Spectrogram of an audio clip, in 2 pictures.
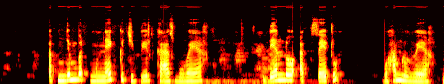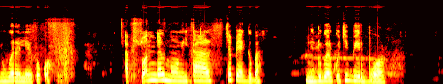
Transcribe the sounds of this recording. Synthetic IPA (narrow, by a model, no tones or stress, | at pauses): ʔap̚ɲɟəmbɐt̚munɛkːəcibiːɾkaːsbuwɛːx | dɛndɔʔak̚sɛtu | buhamluwɛːx | ɲuwəɾɐlɛkɔkɔ̰ | ʔapsɔndɐlmɔːŋɡitaːlcapɛɡəbɐ | ŋiduɡɐlkɔcibiːɾbɔːl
